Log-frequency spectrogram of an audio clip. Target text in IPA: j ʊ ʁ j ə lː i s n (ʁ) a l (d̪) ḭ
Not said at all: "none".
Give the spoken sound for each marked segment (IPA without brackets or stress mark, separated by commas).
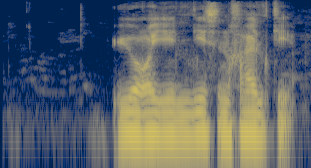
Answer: χ, t̪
